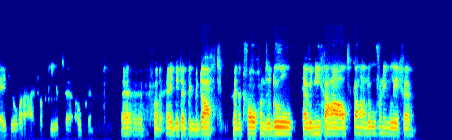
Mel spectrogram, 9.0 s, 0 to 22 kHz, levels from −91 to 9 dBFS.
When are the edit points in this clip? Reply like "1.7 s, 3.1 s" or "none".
2.2 s, 6.0 s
